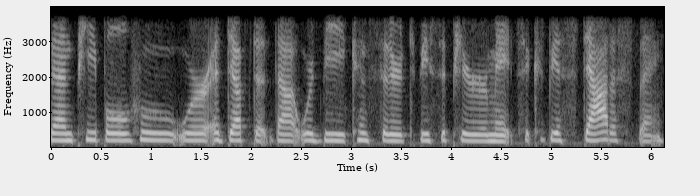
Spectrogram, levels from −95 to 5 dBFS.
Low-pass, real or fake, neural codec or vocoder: 3.6 kHz; real; none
